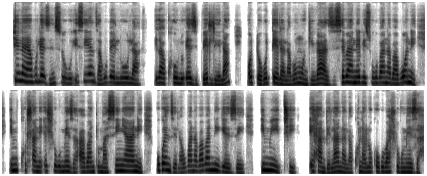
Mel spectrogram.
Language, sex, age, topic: North Ndebele, male, 25-35, health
